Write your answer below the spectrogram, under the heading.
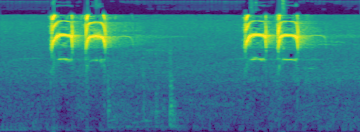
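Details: Female Bar-winged prinia calling for the male, a lure to make him sing: two high, sharp doubled chirps, each pair of arched notes quickly delivered, spaced two seconds apart, with a faint click between them.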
